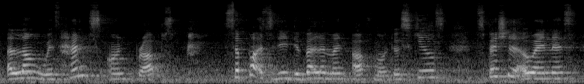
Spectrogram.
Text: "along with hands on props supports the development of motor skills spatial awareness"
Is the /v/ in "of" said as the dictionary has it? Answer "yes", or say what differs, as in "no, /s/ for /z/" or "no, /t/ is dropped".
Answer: no, /f/ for /v/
